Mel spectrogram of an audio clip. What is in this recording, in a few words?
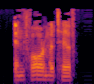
"informative", English; adjectives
